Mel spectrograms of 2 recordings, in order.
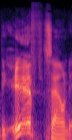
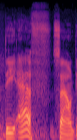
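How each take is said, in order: First: "if" squawked out as a censor sound effect; imitated sound effect. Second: Said in the usual way. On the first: Shown as a demonstration. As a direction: imitate a cartoon bleep on "if". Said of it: "that sound effect that plays".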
